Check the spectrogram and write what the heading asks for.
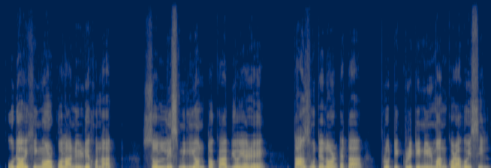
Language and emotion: Assamese, neutral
